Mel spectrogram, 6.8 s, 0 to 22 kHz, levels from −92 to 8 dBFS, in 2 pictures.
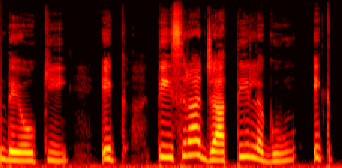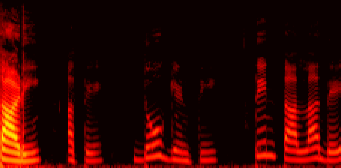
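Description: From 3.61 to 4.05 s, just before "ਅਤੇ ਦੋ ਗਿਣਤੀ", there's zipper noise. The level drops about 25 dB in unsmoothed 1 dB steps, roughly fifty a second, so it buzzes with ticks.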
